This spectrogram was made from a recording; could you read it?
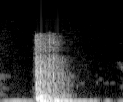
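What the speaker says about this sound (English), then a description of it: "Go out and close the door." A single door pulled shut with a solid, moderately loud thunk that fades out over about a second, with no voices.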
